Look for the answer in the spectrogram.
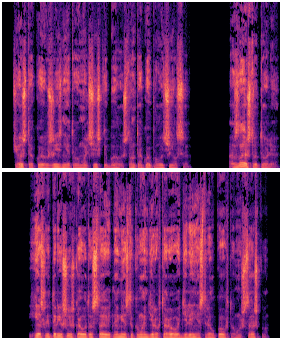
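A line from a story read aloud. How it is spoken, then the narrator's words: Gloomy sigh. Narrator (Russian): Черепанов помрачнел, вздохнул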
